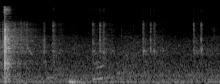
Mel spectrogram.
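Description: A sharp mechanical clack from a ticket vending machine's banknote slot as it takes in the inserted note, followed by fainter small mechanical sounds.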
